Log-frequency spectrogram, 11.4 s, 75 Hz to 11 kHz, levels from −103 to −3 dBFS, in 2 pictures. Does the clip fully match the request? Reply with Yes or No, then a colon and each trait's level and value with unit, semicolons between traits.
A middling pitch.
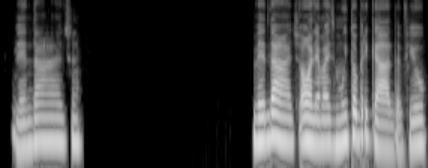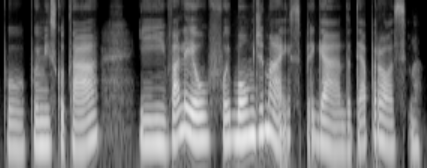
Yes: medium, 165 Hz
